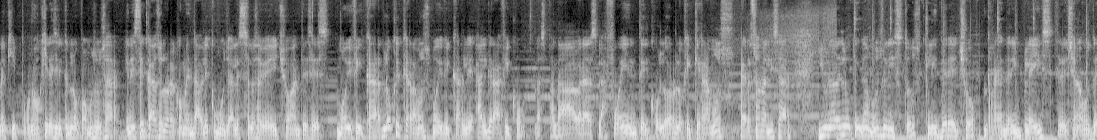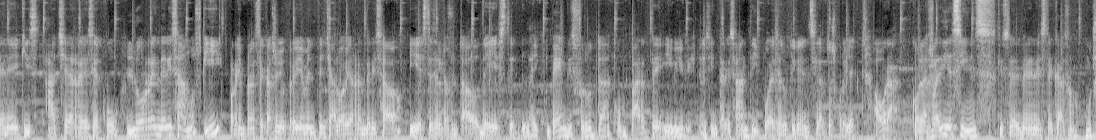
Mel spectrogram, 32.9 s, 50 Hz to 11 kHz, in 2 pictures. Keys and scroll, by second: 20.9 d, 24.2 space, 29.4 space.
